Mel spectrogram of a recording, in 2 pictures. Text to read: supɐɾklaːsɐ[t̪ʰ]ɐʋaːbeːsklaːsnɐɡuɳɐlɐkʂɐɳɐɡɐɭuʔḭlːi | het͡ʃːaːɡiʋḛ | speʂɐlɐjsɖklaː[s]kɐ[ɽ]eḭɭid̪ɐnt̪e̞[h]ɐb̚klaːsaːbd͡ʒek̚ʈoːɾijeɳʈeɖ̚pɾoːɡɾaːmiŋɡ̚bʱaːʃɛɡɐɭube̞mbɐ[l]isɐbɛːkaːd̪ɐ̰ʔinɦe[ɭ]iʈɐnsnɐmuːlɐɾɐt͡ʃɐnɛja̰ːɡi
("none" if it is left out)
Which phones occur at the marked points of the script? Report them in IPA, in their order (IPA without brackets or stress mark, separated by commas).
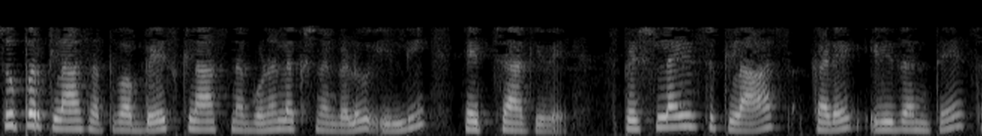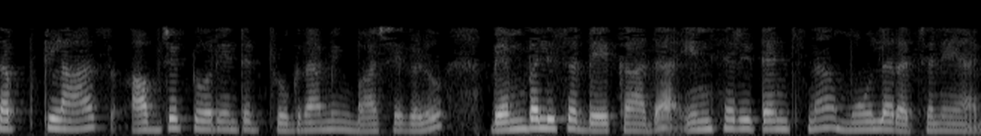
t̪ʰ, s, ɽ, s, l, ɾ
